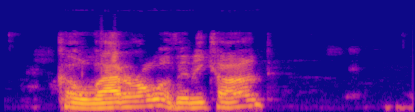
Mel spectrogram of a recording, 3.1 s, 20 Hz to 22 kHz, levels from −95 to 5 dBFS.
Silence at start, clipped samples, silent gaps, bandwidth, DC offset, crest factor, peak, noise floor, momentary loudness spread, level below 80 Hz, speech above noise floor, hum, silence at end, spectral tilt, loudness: 0.45 s; under 0.1%; none; 7.8 kHz; under 0.1%; 18 dB; 0 dBFS; -72 dBFS; 15 LU; -58 dBFS; 57 dB; none; 1.15 s; -8 dB/octave; -16 LUFS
